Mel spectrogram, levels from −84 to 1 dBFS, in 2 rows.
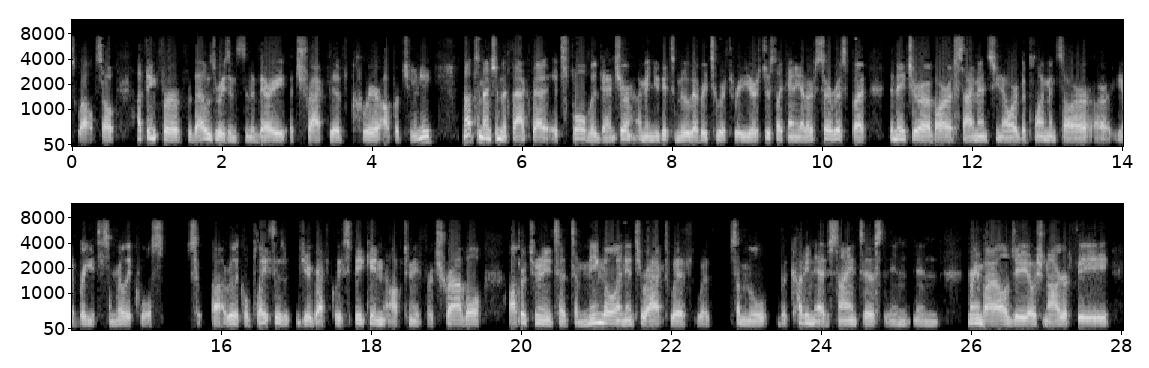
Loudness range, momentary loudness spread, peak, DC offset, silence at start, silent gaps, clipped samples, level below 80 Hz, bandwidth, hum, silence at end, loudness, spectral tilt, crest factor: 3 LU; 9 LU; -4 dBFS; under 0.1%; 0.1 s; none; under 0.1%; -66 dBFS; 7.8 kHz; none; 0.2 s; -18 LUFS; -5.5 dB/octave; 14 dB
